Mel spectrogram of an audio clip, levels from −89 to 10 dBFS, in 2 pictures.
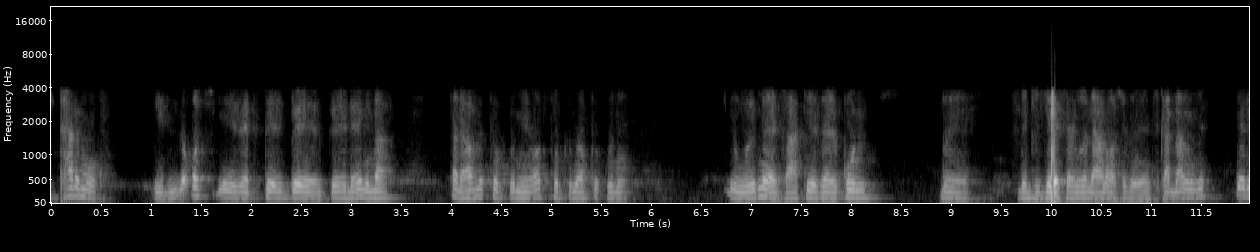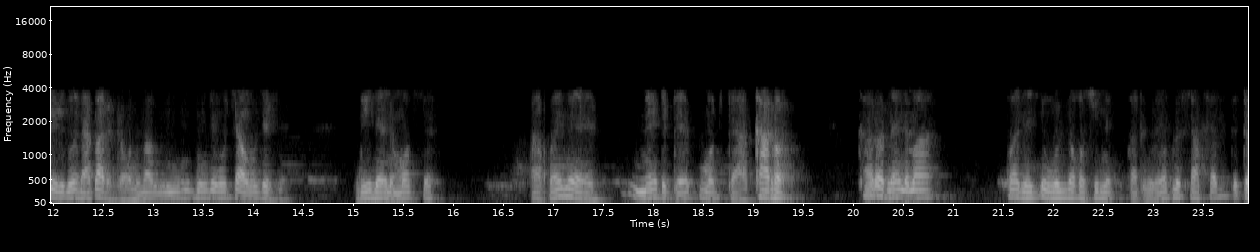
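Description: Speech runs the whole way through the GSM full-rate codec, audible as a buzzy, gravelly roughness with nothing above 4 kHz, which fits the old 13 kbps GSM voice channel. What separates it from a plain 4 kHz low-pass or a narrowband G.711 line is the grainy, pulse-driven texture laid over the voice, where a simple filter would only dull it. GSM bit errors break in twice, from 9.98 to 10.05 s and from 16.87 to 16.92 s. Corrupted filter, pitch or gain values in the decoder make the voice squawk, gargle or jump in level for a moment, consistent with only two or three frames being hit each time. Unlike packet loss, which leaves gaps or smoothed-over concealment, these bursts put out loud, wrong sound, distorted rather than missing.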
